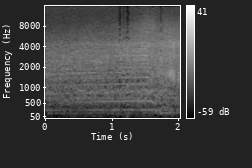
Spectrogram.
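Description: Racing karts' IAME X30 125cc two-stroke engines as a pack runs by, faint and steady, growing louder towards the end.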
